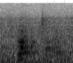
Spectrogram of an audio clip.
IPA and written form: ˈnaɪt̚taɪm (nighttime)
